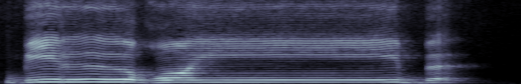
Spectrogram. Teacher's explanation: I stretched here this ya for 4 counts, and this ba, I bounce it as medium qalqala.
